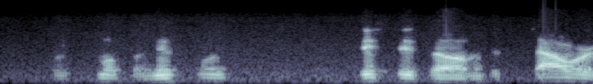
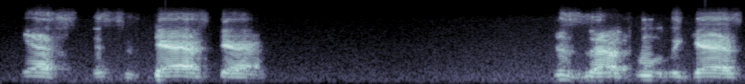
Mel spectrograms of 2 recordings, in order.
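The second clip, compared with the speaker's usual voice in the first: ordinary talk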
